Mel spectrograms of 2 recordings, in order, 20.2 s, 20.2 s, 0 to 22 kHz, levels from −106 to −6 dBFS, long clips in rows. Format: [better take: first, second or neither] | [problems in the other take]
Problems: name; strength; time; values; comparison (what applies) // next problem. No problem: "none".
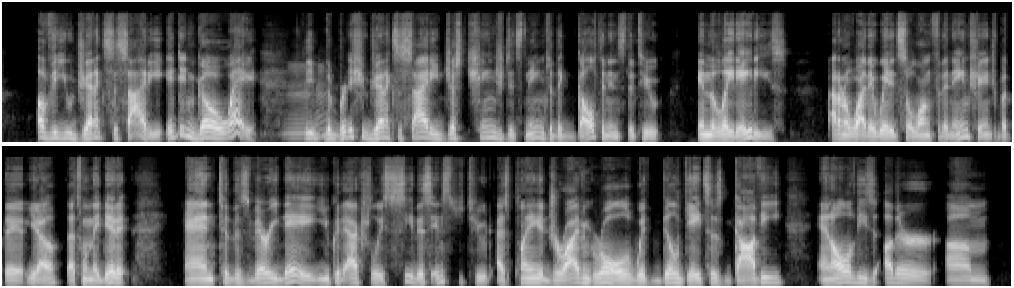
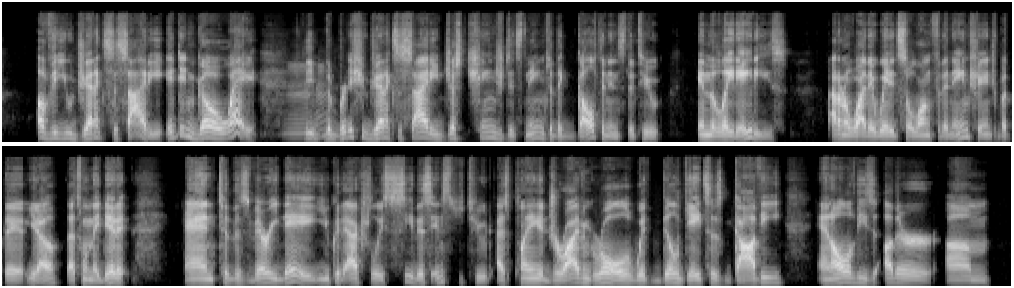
first | thin; somewhat; fading below 1 kHz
